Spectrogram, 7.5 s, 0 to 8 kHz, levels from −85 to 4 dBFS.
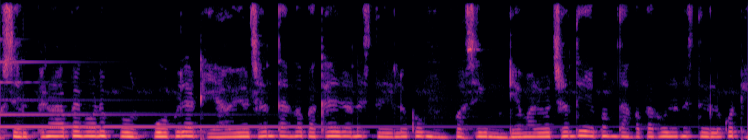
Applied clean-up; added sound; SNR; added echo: none; Musical instrument; 19 dB; none.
